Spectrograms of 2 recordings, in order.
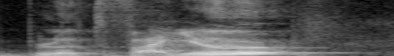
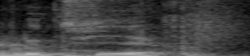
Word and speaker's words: Bloodfear: Et du coup pourquoi je le prononce pas à l'anglaise comme il devrait se prononcer, donc Bloodfire? Et bah de 1, parce que c'est chiant à dire, et de 2, parce qu'au moins c'est un peu plus original Bloodfear.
